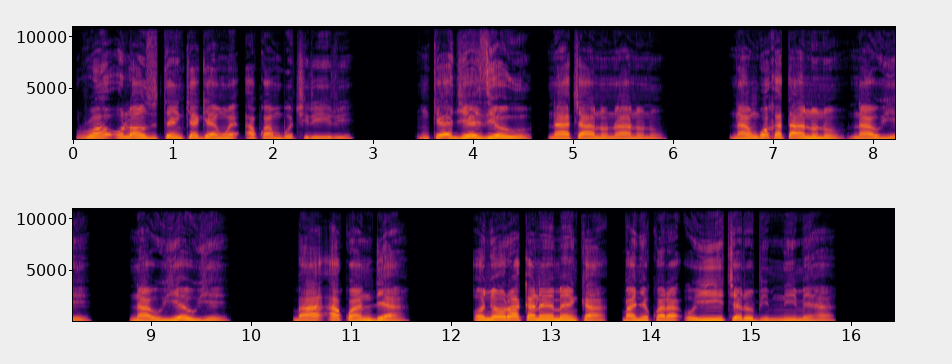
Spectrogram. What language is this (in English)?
Igbo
